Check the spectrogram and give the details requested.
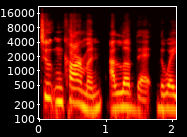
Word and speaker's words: Tutankhamun: Yes, it's King Tutankhamun, and yes, it's pronounced Tutankhamun.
